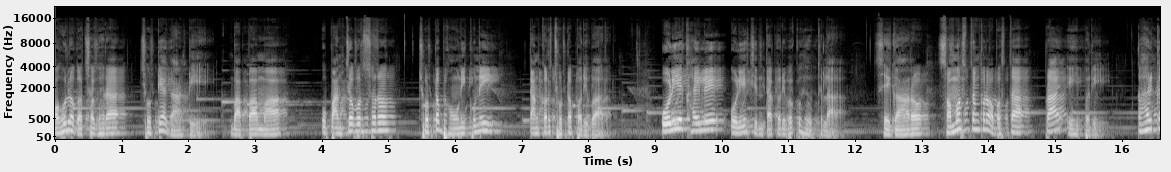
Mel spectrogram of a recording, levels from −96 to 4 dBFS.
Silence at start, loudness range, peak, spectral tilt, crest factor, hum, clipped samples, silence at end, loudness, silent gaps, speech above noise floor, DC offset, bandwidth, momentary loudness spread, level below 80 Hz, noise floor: 0 s; 3 LU; 0 dBFS; -6.5 dB/octave; 16 dB; none; under 0.1%; 0 s; -17 LUFS; none; 21 dB; under 0.1%; 15.5 kHz; 14 LU; -36 dBFS; -36 dBFS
